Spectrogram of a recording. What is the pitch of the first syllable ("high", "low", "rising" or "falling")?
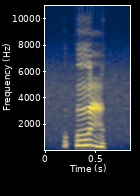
falling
